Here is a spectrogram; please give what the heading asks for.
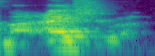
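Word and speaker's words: מַעֲשֵׂר: Means 10th in Hebrew and is pronounced ma'ashera.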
